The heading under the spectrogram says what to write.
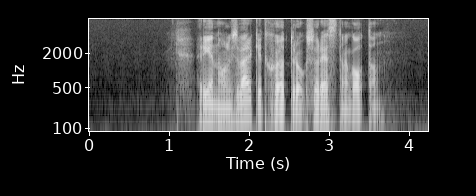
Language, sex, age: Swedish, male, 26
